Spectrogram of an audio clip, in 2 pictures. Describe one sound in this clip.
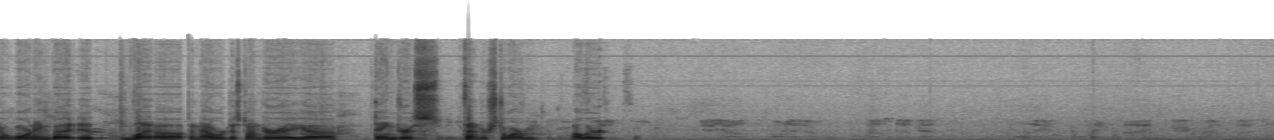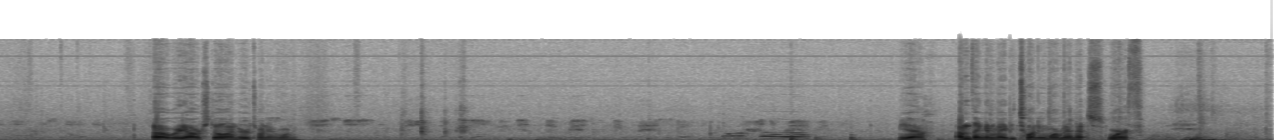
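A young man speaks calmly into a phone, close by, with pauses.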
